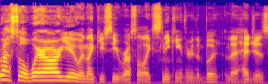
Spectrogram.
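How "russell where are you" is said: put-on desperate yell, higher and louder. Retelling a movie scene where the villain calls out: imitating desperate yelling. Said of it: "just desperately yelling".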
